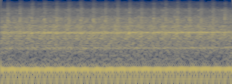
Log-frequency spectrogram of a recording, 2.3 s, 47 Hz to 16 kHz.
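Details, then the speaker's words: Landscaping-fleet diesel dump truck with bigger injectors, higher mileage and weak batteries, cold start at -2°F then warm-up idle: deep, steady diesel clatter, no misses or stumbles, pouring smoke; tougher to start but started; normal cold-start idle. "it started though you know it's got bigger injectors a little bit tougher of a start it's got more miles on it so it's it's been a great truck though"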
